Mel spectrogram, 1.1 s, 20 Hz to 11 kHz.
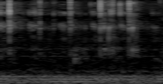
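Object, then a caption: Plastic ink cartridge with a metal ball inside. A plastic ink cartridge for a Platinum Preppy 03 fine-nib fountain pen, with a metal agitator ball at one end, is shaken so the ball rattles inside to agitate the ink. About five faint, sharp, high-pitched clicks sound over a low background hum, each stopping almost instantly.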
